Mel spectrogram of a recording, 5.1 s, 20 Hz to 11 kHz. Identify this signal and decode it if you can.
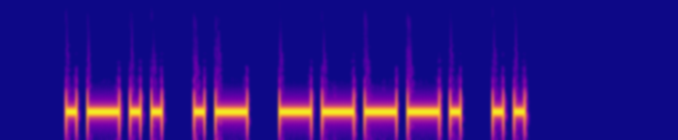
Morse code, heard as a keyed tone, about 16 wpm, 700 Hz. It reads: LA9I
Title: DXCC-100 Call Signs - 4 Characters - Repeated 3x - 15wpm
